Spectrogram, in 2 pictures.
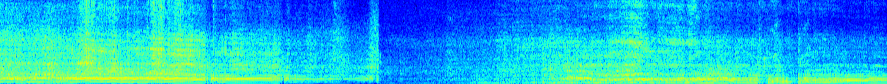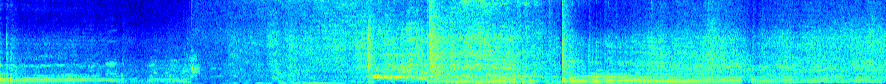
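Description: Rally cars coming through a hairpin one after another, three passes. Each engine note rises and falls as the car brakes, turns and accelerates away through the gears.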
